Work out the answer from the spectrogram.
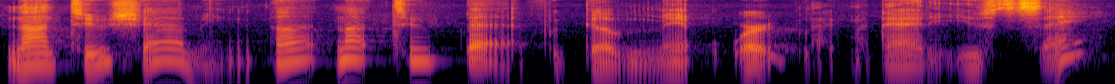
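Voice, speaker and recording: A man with a deep voice teaching music production in a relaxed, folksy way, with many "uh" fillers. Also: a little slow, creaky. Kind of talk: casual software tutorial.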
